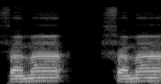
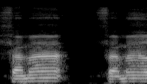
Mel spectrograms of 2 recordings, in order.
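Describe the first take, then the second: No difference in how they are said.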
